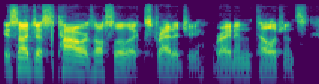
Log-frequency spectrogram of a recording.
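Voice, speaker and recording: A man's voice: mid-range voice, fast talker, bright, forceful tone, clean tone, no echo. A young man arguing in a casual live-stream debate, rambling with many fillers and swearing. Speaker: debate guest.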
